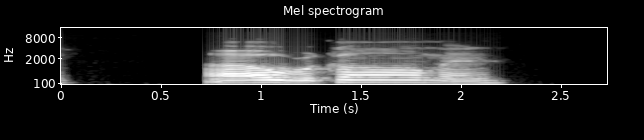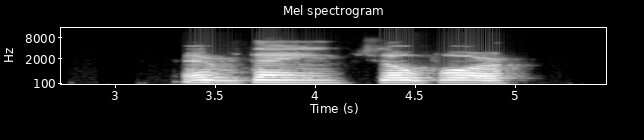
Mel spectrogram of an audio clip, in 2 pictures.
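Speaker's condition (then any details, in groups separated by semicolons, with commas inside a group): Traumatic brain injury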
